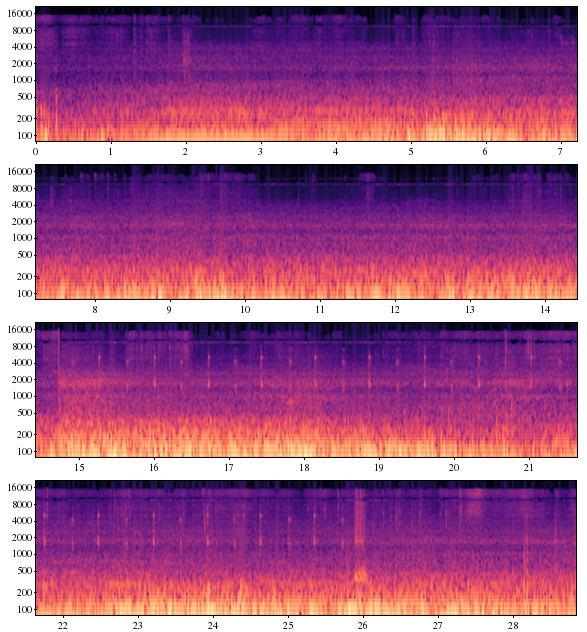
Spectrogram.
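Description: Road and engine rumble heard inside a moving car's cabin: a steady low rumble that swells and eases as the car drives. Faint, regular light ticks come in over the second half.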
